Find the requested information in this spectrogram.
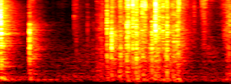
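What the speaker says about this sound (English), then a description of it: "I'm going to shuffle the cards in the meantime" Tarot cards being shuffled by hand, with a couple of sharp taps and then a soft, rapid riffling flutter near the middle, close and moderately loud.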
